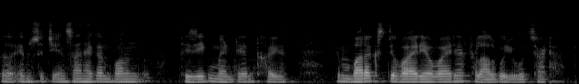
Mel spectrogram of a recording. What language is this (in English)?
Kashmiri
